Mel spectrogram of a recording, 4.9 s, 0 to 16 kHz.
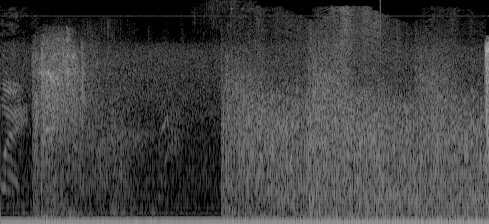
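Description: Cannons fire at the Claw of Jormag in Guild Wars 2 in a dense, continuous barrage of booming blasts, rising to a loud, sustained roar midway, with voices in the mix.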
